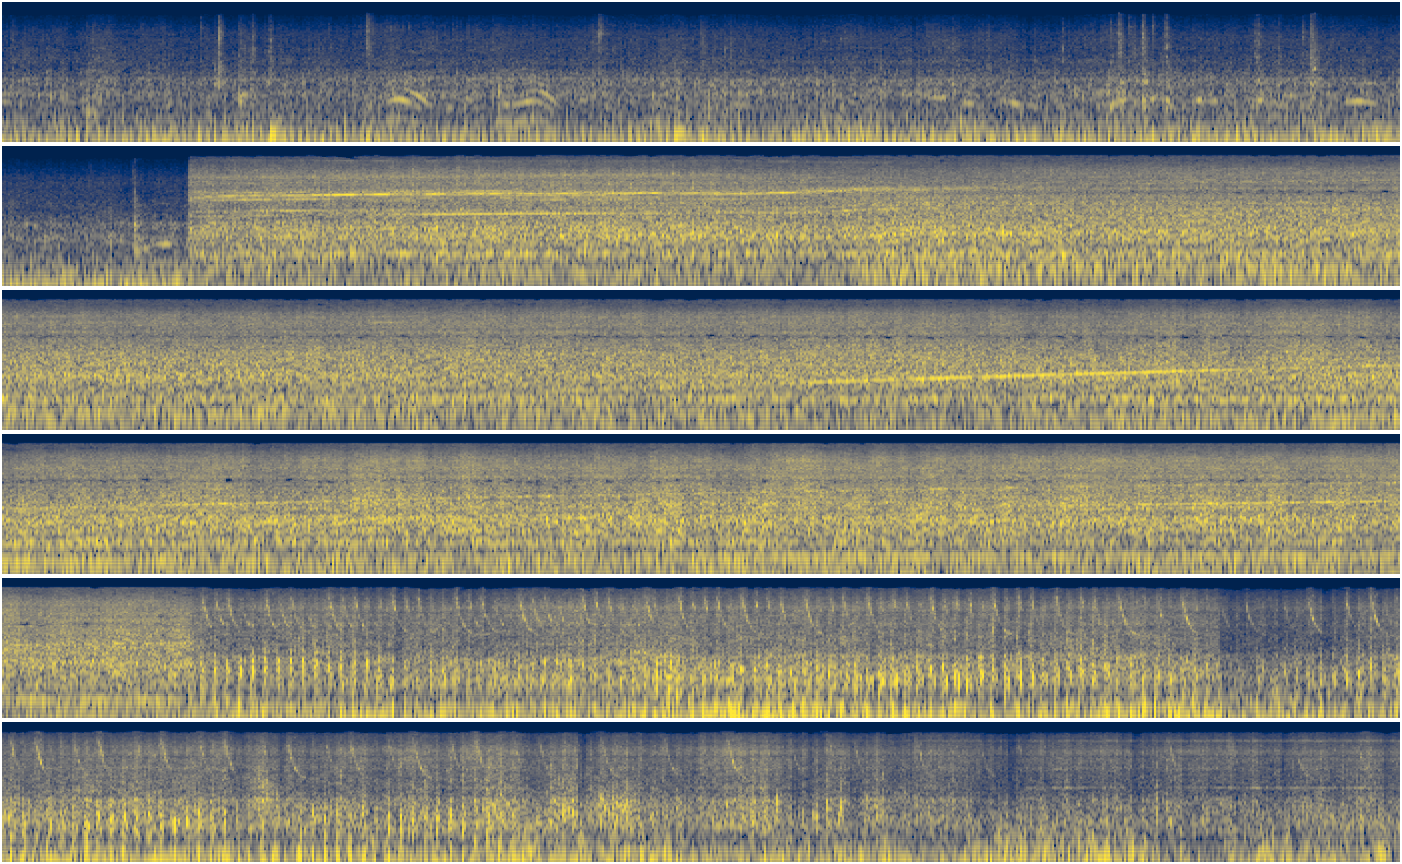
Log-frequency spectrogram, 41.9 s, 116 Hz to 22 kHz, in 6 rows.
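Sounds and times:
helicopter engines and rotor: 1.0s - 41.9s
turbine whine rising in pitch: 7.9s - 38.9s.

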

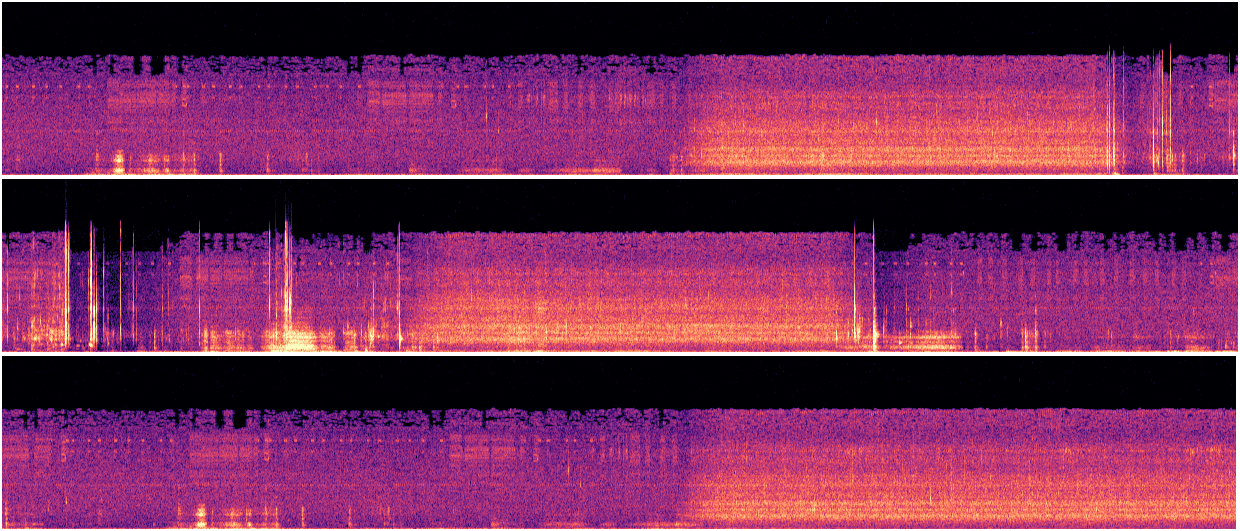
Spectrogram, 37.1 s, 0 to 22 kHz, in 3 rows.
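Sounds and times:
river current rushing underwater: 6.9s - 22.0s, 31.6s - 37.0s
sharp clicks and knocks: 11.0s - 16.6s.

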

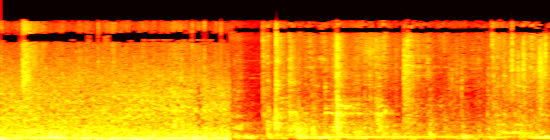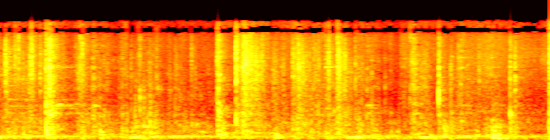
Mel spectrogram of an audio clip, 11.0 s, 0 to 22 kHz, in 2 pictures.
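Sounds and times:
spray cans clinking together: 2.6s - 11.0s.

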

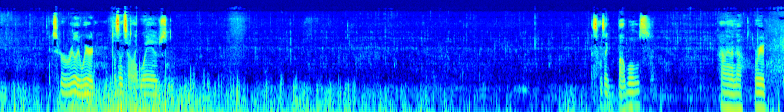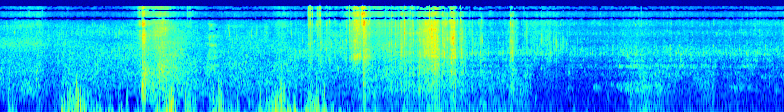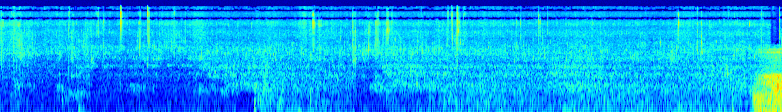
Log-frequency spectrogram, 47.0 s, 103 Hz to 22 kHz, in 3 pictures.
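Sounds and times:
water lapping over pebbles: 15.4s - 47.0s.

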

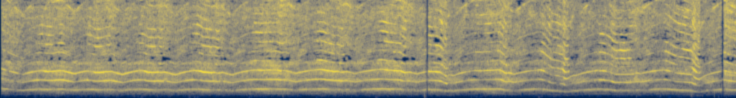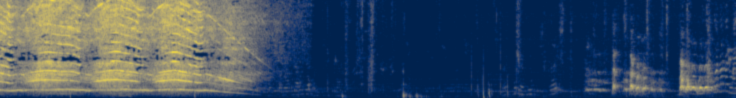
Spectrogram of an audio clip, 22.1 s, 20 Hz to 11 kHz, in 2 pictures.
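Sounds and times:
electric planer shaving wood: 0.0s - 15.4s.

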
